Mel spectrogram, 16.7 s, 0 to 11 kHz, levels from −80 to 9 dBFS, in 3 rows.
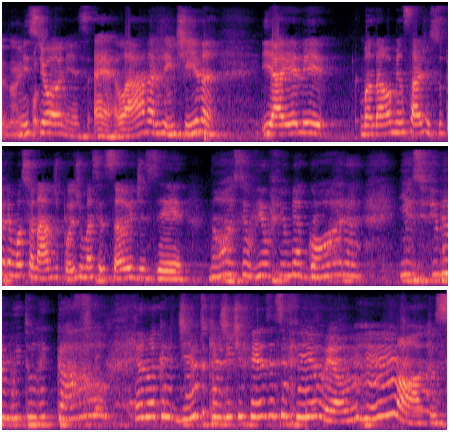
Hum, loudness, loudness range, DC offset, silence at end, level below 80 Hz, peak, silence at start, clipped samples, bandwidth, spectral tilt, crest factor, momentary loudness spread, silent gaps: none; -13 LUFS; 4 LU; under 0.1%; 0 s; -46 dBFS; 0 dBFS; 0 s; under 0.1%; 10 kHz; -5.5 dB/octave; 14 dB; 8 LU; none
